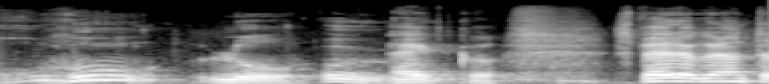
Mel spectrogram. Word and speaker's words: rouleau: Non è roleux, è rouleau, rouleau.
